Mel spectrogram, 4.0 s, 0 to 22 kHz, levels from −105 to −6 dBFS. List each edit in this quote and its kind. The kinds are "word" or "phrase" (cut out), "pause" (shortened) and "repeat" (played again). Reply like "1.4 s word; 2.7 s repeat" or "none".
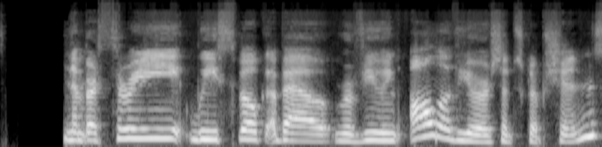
none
